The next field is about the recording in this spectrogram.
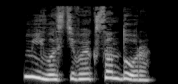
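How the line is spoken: Horrified exclamation. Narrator (Russian): воскликнула в ужасе Тавин

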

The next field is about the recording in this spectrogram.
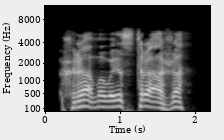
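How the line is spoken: Hoarse rasp. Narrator (Russian): прохрипел сержант

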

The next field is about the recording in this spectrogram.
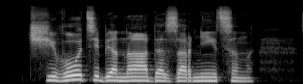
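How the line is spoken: Ringing, clear voice. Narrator (Russian): спросил Паризек звонким и чистым голосом, так не шедшим к его мраморному лицу и неподвижным глазам

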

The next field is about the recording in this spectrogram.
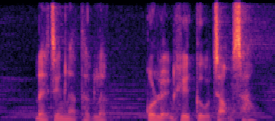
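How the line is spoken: Startled whisper. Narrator (Vietnamese): Sa Trần thì thào nói nhỏ, trong lòng giật mình

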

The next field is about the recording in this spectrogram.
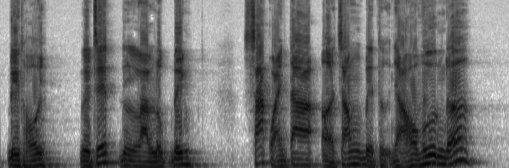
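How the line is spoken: Loud. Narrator (Vietnamese): La Hổ lớn tiếng

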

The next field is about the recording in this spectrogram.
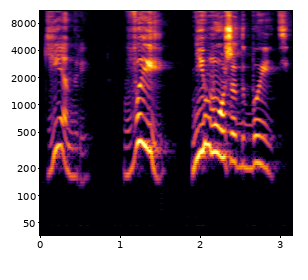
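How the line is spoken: Astonished exclamation. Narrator (Russian): окончательно пораженный, я воскликнул

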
